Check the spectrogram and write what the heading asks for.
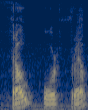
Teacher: a blend between the th and the r sound, in which the strongest sound of the two is the r sound, as in throw or thrill.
